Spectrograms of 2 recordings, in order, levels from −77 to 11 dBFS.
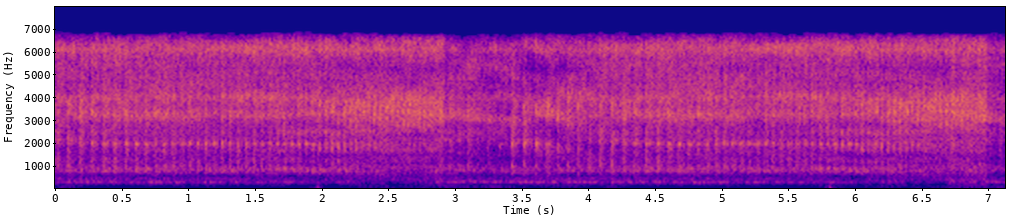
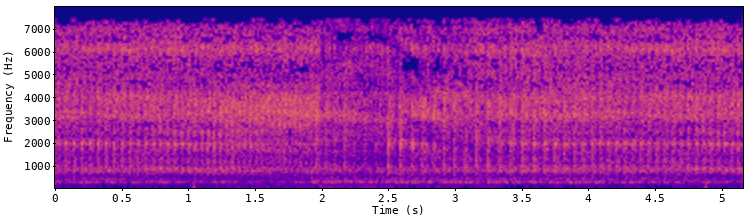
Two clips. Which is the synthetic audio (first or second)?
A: first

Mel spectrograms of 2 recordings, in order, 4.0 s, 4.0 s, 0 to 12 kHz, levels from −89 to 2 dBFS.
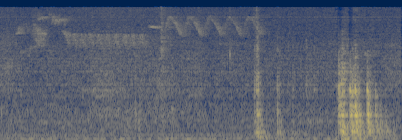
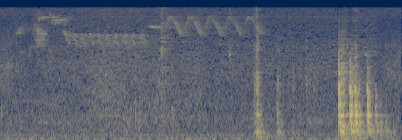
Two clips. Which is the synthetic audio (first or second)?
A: first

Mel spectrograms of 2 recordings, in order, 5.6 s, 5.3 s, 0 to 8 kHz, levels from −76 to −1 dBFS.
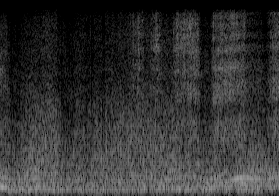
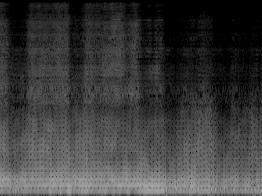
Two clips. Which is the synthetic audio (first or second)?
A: second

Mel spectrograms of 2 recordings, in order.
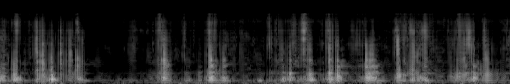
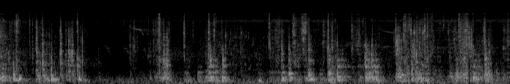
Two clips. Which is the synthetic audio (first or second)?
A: first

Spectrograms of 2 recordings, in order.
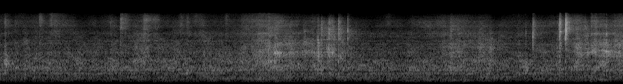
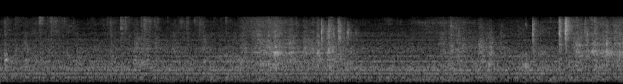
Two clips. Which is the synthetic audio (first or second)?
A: first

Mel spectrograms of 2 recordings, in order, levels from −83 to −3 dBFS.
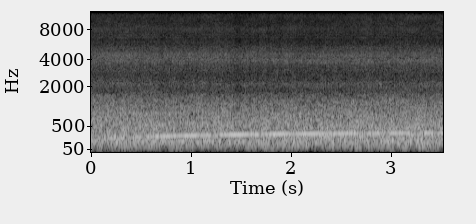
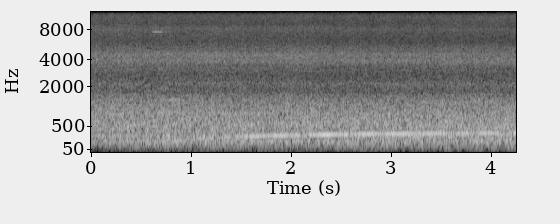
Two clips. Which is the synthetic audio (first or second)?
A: first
